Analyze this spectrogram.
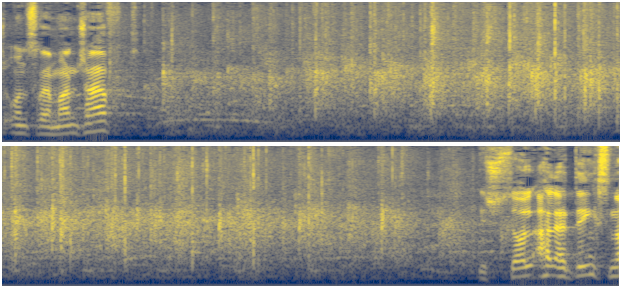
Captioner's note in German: Beifall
